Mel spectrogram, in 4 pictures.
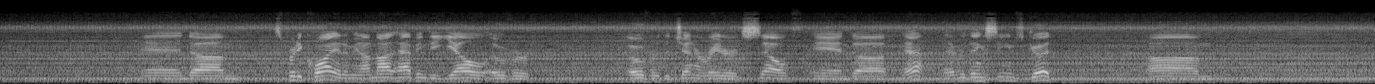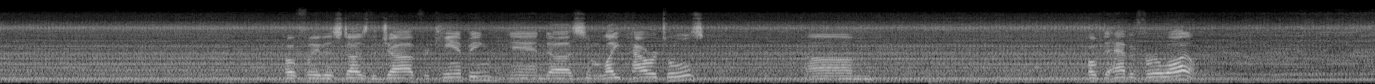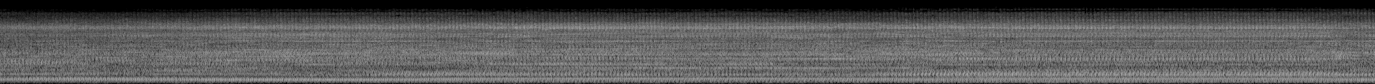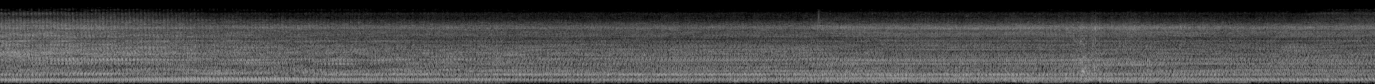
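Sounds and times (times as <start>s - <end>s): generator engine running: 0.0s - 55.0s.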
